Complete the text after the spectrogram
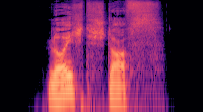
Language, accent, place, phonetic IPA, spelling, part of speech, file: German, Germany, Berlin, [ˈlɔɪ̯çtˌʃtɔfs], Leuchtstoffs, noun, De-Leuchtstoffs.ogg
- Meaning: genitive singular of Leuchtstoff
